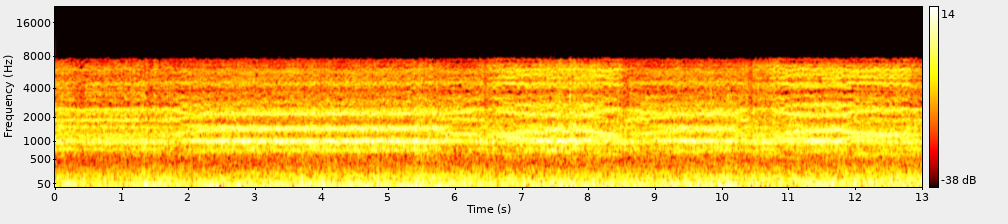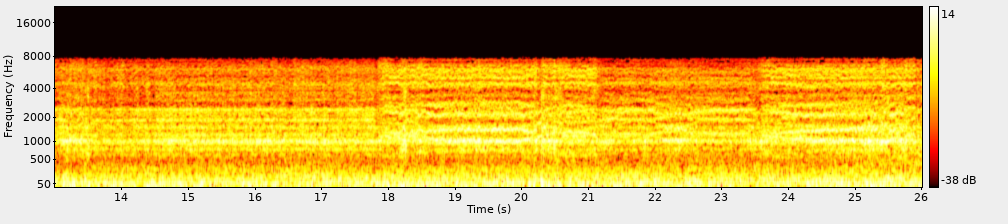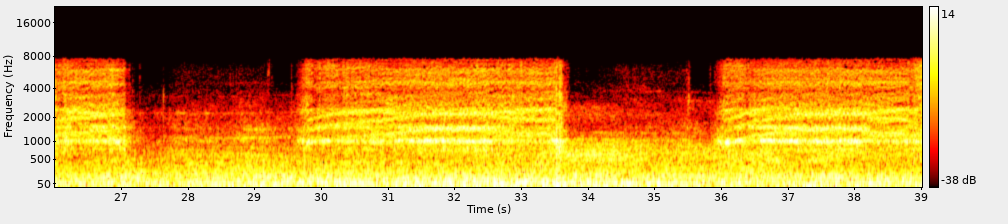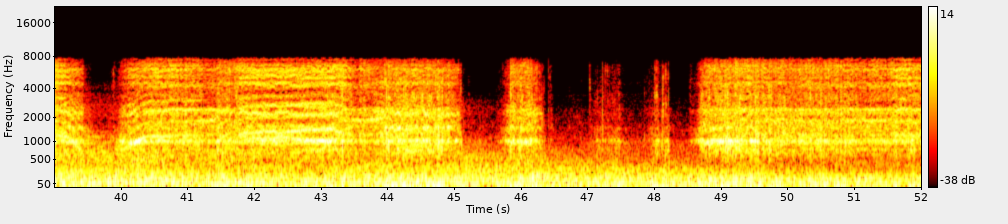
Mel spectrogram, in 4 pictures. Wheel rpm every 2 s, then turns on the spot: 160, 160, 160, 160, 160, 160, 160, 160, 160, 160, 160, 160, 160, 70, 40, 160, 110, 30, 150, 100, 150, 160, 90, 20, 110, 160.
26-28 44-48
